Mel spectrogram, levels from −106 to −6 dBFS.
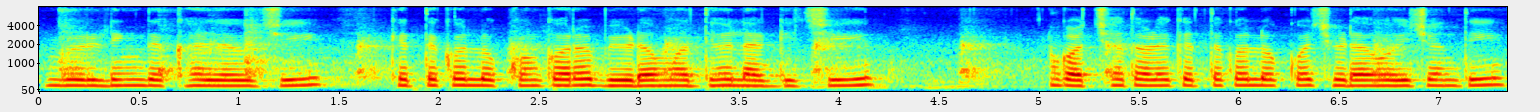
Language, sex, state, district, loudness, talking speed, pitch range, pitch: Odia, female, Odisha, Malkangiri, -18 LUFS, 115 wpm, 200-215 Hz, 210 Hz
